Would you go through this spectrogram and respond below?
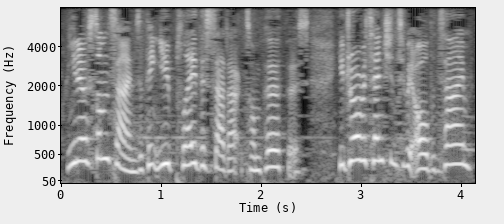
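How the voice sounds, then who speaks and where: A woman's voice: sits high, lively intonation, quick pace, fairly bright tone, soft background music. An actress playing a frank, supportive young woman, blunt and teasing, in an audio drama. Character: frank, supportive young female friend, secretly an operative.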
